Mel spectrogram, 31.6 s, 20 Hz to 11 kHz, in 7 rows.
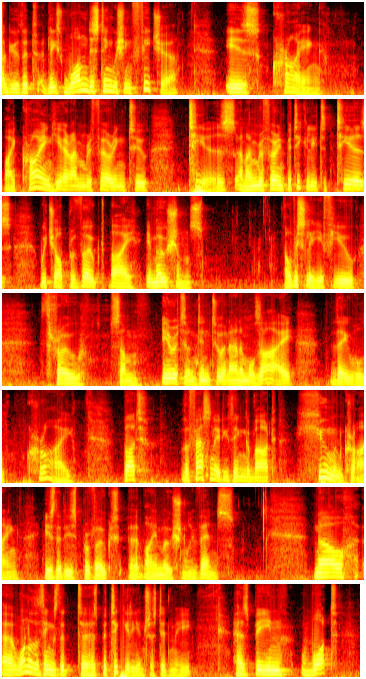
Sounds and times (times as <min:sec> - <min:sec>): Speech: 0:00.0 - 0:02.2, 0:02.8 - 0:11.6, 0:12.6 - 0:25.6, 0:26.5 - 0:31.4.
